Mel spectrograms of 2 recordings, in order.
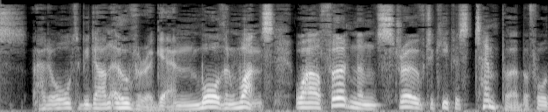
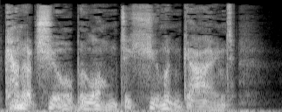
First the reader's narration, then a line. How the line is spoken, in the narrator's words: he said huskily and too quickly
